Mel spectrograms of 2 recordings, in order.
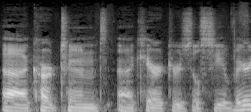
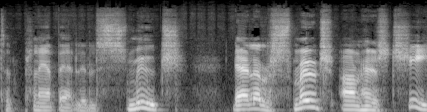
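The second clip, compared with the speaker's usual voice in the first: fake Southern US accent, pitched up; 5 semitones higher, 4 dB louder than usual. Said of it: "am I doing, like, a Southern accent?".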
